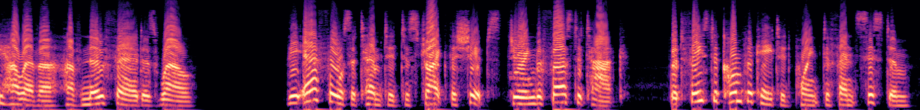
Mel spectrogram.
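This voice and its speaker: A woman speaks as an emergency broadcast announcer, with a medium-pitched voice. Her delivery is scripted, formal and solemn, each sentence measured out evenly. The sound is dry and close, with no room on it. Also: fairly bright tone, no room sound, low-quality recording.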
